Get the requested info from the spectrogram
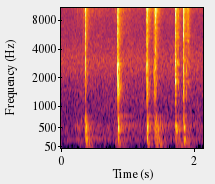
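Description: A metal bench scraper chopping red potatoes in a baking pan: about six sharp clicks and chops, roughly three a second, as the blade cuts through and strikes the pan.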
